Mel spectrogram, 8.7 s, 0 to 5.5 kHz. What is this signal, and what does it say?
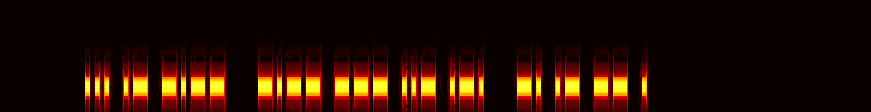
Morse code, heard as a keyed tone, about 25 wpm, 600 Hz. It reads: SAY YOUR NAME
